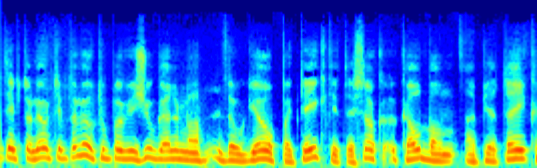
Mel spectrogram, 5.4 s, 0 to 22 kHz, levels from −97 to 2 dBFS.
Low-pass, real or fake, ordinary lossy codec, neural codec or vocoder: 19.8 kHz; fake; MP3, 64 kbps; autoencoder, 48 kHz, 32 numbers a frame, DAC-VAE, trained on Japanese speech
